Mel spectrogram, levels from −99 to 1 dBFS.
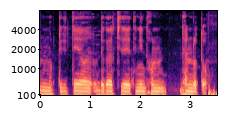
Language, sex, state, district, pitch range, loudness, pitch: Bengali, male, Odisha, Khordha, 110-120 Hz, -15 LUFS, 115 Hz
